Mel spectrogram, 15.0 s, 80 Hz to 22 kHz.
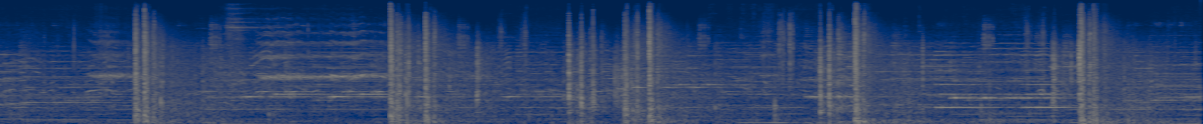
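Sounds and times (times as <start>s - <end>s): music playing: 0.0s - 15.0s
fireworks bursting: 1.2s - 6.4s, 7.1s - 9.0s.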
